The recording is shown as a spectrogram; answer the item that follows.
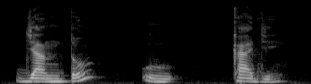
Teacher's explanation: Quand on a double L, il sonne J, comme en je ou Jean, mais un peu plus fort, comme si on ajouterait un de avant le je, comme en llanto ou calle.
